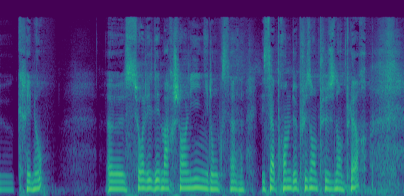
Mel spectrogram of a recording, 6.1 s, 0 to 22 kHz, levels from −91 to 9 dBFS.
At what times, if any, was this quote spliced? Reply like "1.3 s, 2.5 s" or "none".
3.1 s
